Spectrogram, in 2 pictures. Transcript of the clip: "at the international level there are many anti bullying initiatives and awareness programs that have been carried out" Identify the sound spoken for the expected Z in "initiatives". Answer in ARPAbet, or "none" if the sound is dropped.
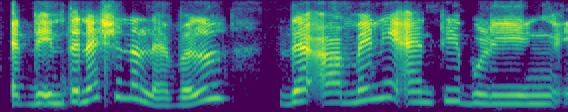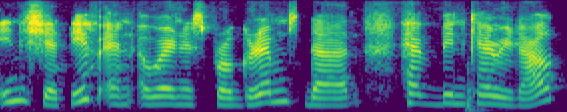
none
